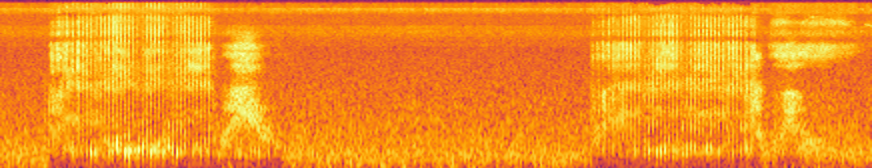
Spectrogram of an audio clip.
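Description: Two soft, hissing, fluttering breaths about five seconds apart, each ending in a short puff: light snoring.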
